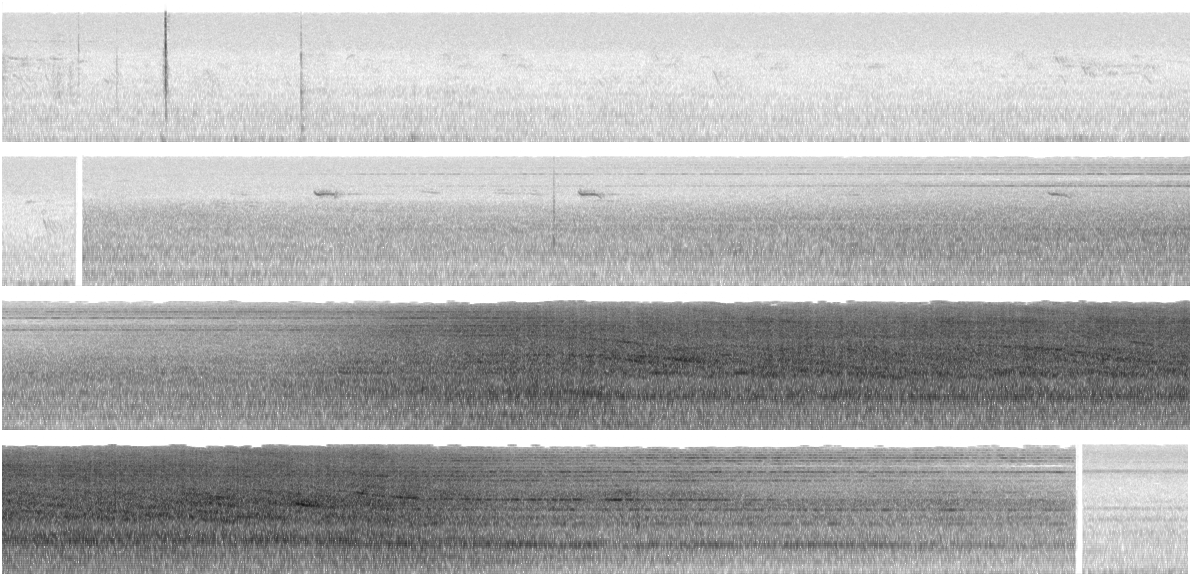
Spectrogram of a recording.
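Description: A train passing on the main line: wheels and rails growing steadily louder as it approaches, loudest for about six seconds as it goes by, then fading and cutting off suddenly near the end.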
